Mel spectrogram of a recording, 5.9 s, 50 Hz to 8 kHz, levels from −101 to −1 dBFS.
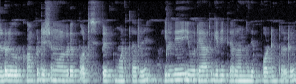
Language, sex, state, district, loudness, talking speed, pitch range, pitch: Kannada, male, Karnataka, Belgaum, -18 LUFS, 130 wpm, 130-140 Hz, 135 Hz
